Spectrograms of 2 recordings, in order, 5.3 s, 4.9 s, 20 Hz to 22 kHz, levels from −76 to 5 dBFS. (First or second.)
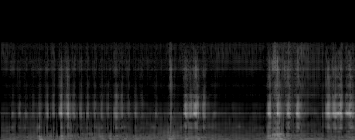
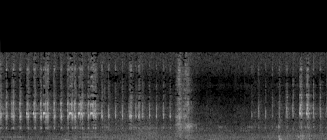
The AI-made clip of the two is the first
